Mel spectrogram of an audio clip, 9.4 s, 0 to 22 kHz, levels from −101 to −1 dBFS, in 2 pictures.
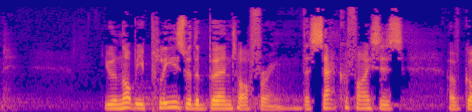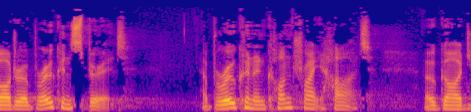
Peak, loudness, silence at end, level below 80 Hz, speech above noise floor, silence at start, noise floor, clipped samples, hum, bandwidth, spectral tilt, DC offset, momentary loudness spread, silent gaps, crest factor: -6 dBFS; -26 LUFS; 0 s; -66 dBFS; 37 dB; 0.05 s; -63 dBFS; under 0.1%; none; 16.5 kHz; -4 dB/octave; under 0.1%; 13 LU; none; 20 dB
